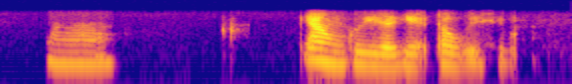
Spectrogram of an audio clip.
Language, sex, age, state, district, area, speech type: Manipuri, female, 18-30, Manipur, Kangpokpi, urban, conversation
